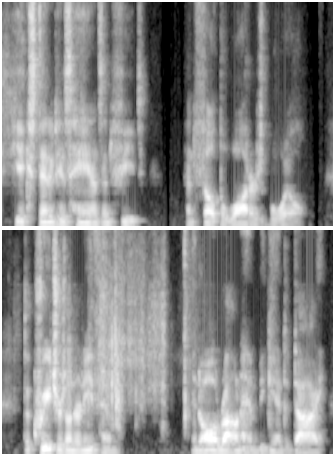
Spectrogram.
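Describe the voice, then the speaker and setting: A man's voice: low voice, bright, forceful tone, slightly rough. A man reading a novel aloud as a dramatic audiobook, with an intense, theatrical delivery.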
